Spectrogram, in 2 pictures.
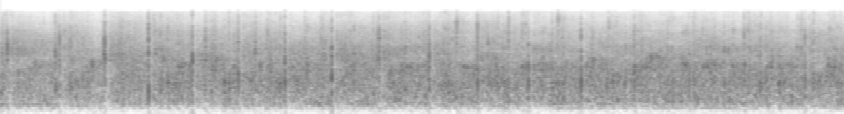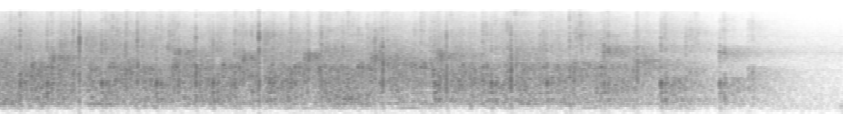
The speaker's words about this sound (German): Jetzt können wir noch einmal alle unsere Gäste herzlich willkommen heißen mit einem Applaus.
